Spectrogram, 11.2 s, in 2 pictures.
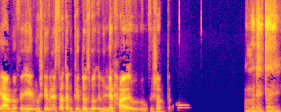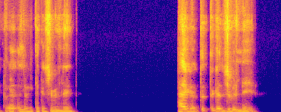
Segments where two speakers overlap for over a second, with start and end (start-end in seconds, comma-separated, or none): none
